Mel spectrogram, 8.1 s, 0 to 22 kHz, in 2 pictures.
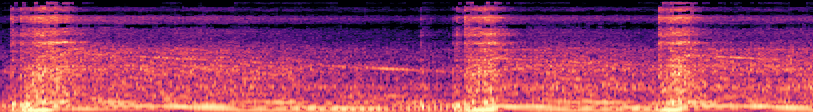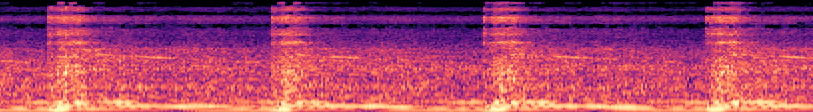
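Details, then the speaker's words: Yamaha F1ZR 110 two-stroke after fitting a ported cylinder block; crisp quick blips about once a second, rising and dropping cleanly with no misfire; healthy, free-revving, sounds fuller than stock. "kalau udah di kesana sih berasa juga kebalik balik itu lebih cepet sama suaranya serasa lebih apa ya lebih keluarlah walaupun lapo standar"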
